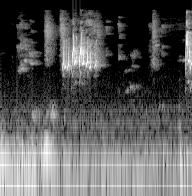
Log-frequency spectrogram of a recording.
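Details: Flamboyan bird: a short, bright flurry of quick twittering notes lasting about half a second, framed by softer high chirps and a faint low hum.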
